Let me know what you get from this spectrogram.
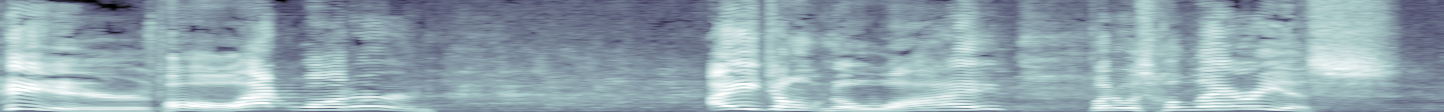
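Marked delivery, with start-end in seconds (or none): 0.0-2.0 TV show announcer-style host voice. Retelling someone calling out from the booth before the message, in Ed McMahon voice. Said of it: "in his Ed McMahon voice".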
